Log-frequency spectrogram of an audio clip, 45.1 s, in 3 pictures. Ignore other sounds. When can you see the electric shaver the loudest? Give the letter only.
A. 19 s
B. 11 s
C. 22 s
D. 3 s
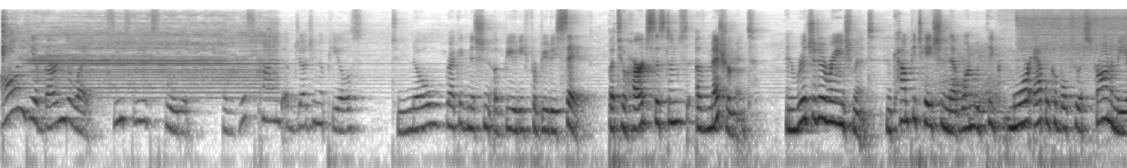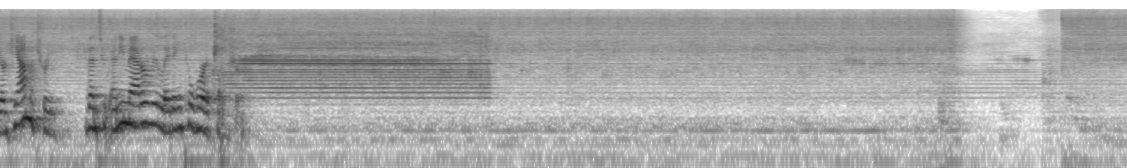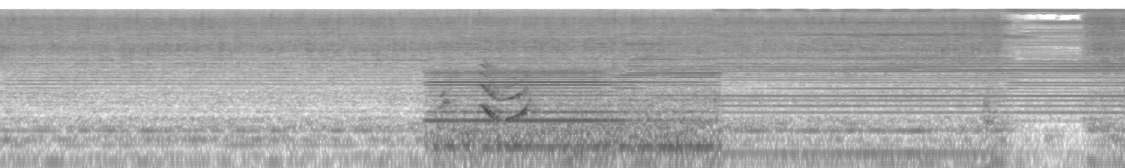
A.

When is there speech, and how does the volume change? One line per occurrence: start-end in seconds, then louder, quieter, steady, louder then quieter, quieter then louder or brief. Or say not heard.
0.0-18.3 louder.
